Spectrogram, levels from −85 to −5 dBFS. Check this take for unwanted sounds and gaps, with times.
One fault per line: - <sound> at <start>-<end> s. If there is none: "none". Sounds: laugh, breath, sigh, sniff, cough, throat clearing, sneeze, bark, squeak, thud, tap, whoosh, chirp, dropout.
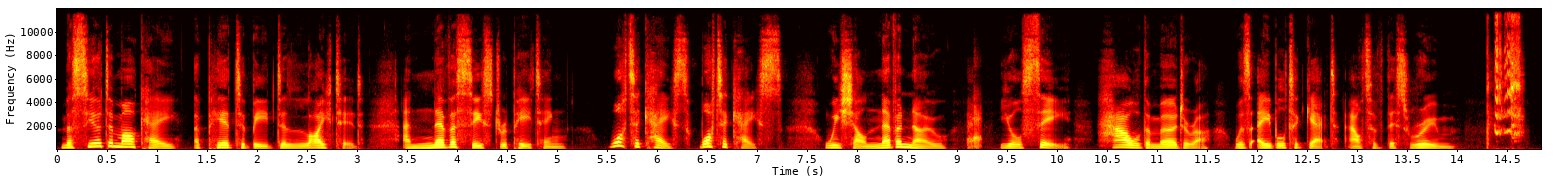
- laugh at 9.1-9.3 s
- squeak at 14.3-14.7 s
